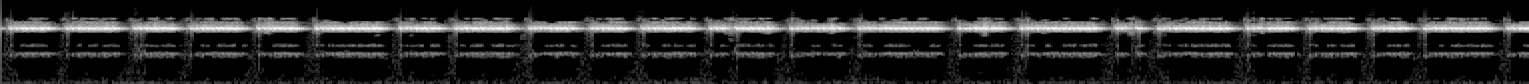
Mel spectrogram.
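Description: A green pine cricket gives a high, pure, ringing song in steady short bursts, about three each second.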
